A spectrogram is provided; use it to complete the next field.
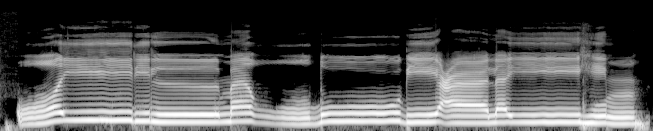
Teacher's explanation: pastikan ghain sukun itu mengalir, jangan sampai ada bunyi vokal e-nya lagi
